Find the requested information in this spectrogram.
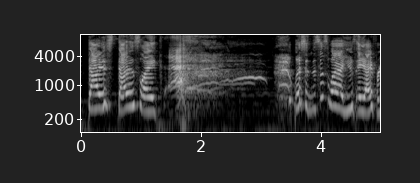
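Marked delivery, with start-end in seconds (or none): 1.3-3.5 very high, long squeal of laughter; high laugh trailing downward. Real, not acted. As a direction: let out a helpless shrieking laugh. Cracking up at the absurdity.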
